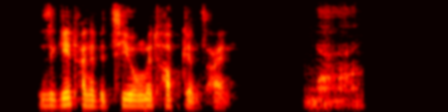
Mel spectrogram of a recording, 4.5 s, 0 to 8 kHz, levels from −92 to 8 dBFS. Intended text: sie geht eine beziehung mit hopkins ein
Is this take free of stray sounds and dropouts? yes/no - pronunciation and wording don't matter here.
no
